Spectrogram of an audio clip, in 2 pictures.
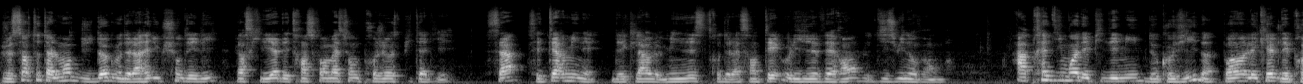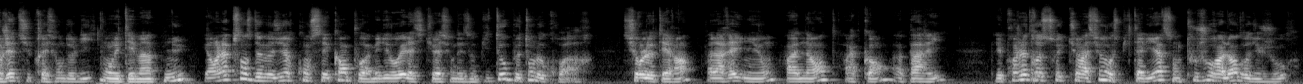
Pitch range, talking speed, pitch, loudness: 130-165 Hz, 205 wpm, 140 Hz, -18 LUFS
